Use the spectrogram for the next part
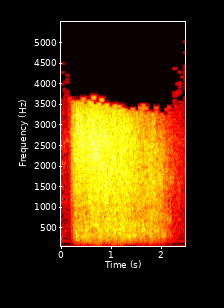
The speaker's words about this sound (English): Walter, what in the world have you put in that cannon? It was just sort of a giant firecracker, Miss Brooks.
